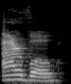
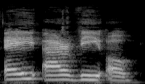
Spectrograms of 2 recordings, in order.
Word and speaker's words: arvo: or lard the afternoon in Australia we say arvo a that's a r v o arvo arvo what in the world it's abbreviated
